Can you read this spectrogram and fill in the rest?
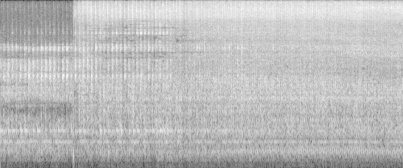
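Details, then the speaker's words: Engine at operating temperature, idling; fast light even tick about four per second from the top of the left valve cover, which disappears when accelerated and returns off throttle; valvetrain tick, cause still unknown. "Este es el sonido y viene de aquí arriba de la tapa de la tapa válvula del lado izquierdo fíjate qué pasa cuando se acelera un poco"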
